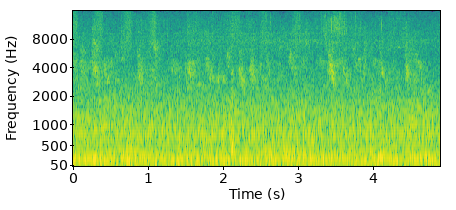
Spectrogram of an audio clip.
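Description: Birds chirping, many short high calls scattered through, over a steady low background noise.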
